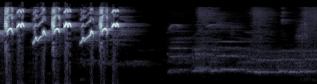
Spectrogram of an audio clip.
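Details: Cinereous tit song for luring birds: a run of crisp, rising two-part whistles repeated rapidly for over a second. Then it stops, leaving faint low sustained tones in the background.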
